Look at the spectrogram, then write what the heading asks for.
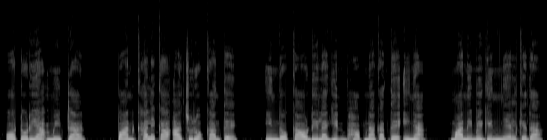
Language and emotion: Santali, sad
